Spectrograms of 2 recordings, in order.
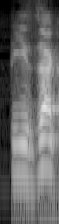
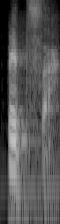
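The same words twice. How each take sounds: First: The middle consonant is a plain 'z' sound. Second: The middle consonant is a 'ts' sound. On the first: The speaker calls it wrong. "Pizza करके बोलते हैं. But that is wrong" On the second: The speaker calls it right. "Correct क्या है?"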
